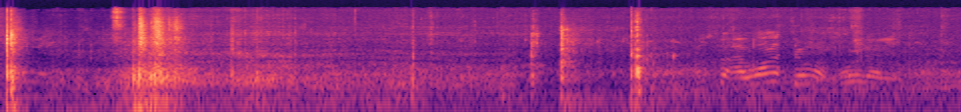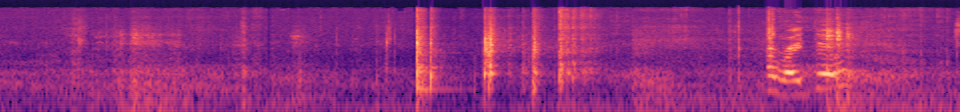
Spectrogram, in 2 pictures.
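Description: Skateboard wheels rolling on concrete, with sharp clacks and knocks of the board hitting the ground: a heavy one about a second in and a quick cluster of three near the end.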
